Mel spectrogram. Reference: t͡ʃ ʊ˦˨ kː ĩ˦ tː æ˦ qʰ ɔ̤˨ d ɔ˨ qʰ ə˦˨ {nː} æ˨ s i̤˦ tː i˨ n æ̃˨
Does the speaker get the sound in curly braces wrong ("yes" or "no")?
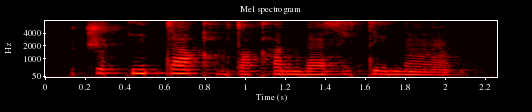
no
